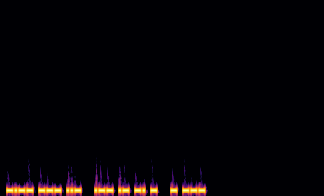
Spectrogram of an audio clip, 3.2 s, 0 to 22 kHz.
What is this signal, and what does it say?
Morse code, heard as a keyed tone, about 68 wpm, 700 Hz. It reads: YOU WANT TO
